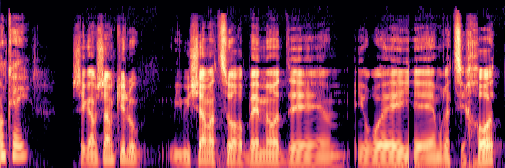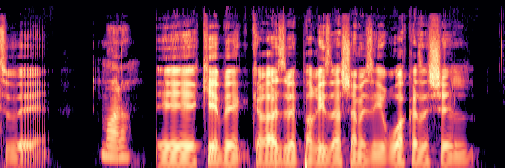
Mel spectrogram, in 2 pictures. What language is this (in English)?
Hebrew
